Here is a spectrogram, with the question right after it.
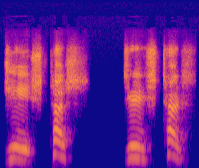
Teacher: प्राणो ज्येष्ठ ज्येष्ठ नहीं करना सिर्फ ज आधा ये जे ष्ठ का उच्चारण भी अच्छे से करके विसर्ग का उच्चारण आधा श करना है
